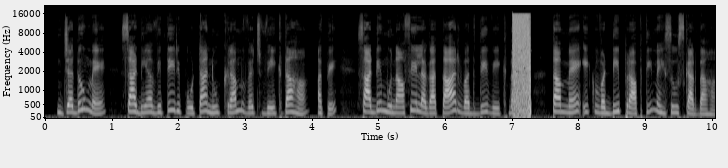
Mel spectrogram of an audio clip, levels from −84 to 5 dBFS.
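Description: A speech clip in which, from 7.02 to 7.29 s, just after "ਸਾਡੇ ਮੁਨਾਫ਼ੇ ਲਗਾਤਾਰ ਵੱਧਦੇ" and before "ਤਾਂ ਮੈਂ", samples built from the wrong bytes turn the audio into loud, harsh broadband noise. The misordered low bytes dominate each value, unlike an added noise burst.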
